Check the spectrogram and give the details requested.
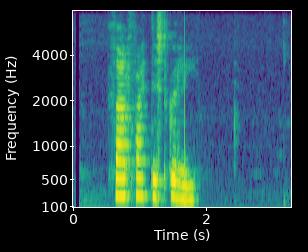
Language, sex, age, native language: Icelandic, female, 7, Icelandic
